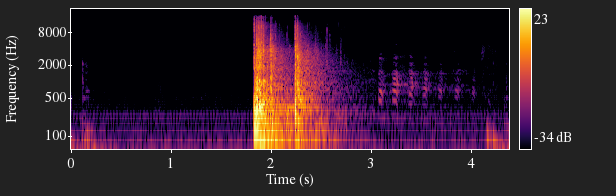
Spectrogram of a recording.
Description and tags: Weak table crash, break
Decided to smash some older, almost broken already furniture we had lying around our shop for a production that we were doing. The table was weak, didn't give much in the way of sound, but here it is.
